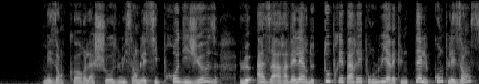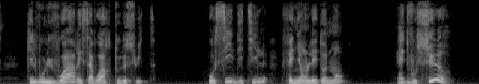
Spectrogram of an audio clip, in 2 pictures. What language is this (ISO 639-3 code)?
fra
